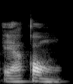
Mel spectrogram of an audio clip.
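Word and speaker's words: エアコン: Nah, kalau diakhiri N, gitu kan, ini sebenarnya kan tulisannya cuma gini ya, Eakon aja ya, seperti itu. Katakanlah Eakong gitu ya. Tapi cara bacanya dia adalah Eakong. Kayak ada bunyi eng kita kalau di Indonesia.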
